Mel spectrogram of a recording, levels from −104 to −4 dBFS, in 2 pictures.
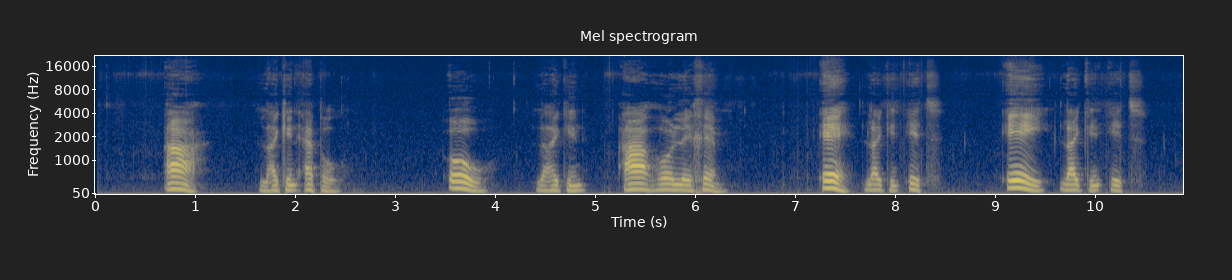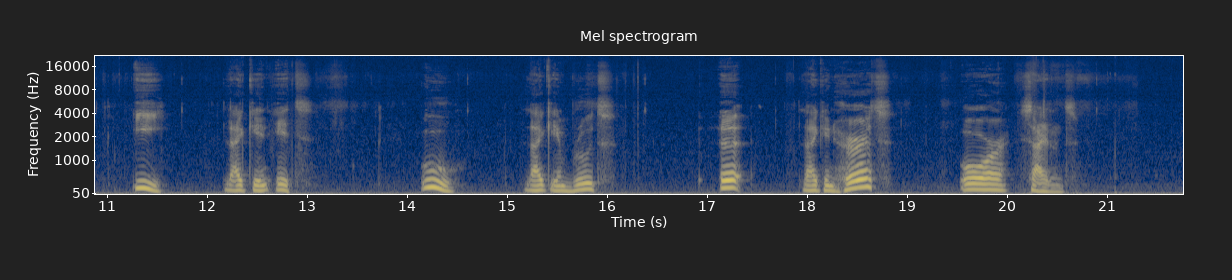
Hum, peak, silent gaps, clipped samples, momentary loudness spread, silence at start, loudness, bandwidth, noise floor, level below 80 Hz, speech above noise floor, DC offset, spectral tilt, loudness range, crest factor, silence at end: none; -12 dBFS; none; under 0.1%; 20 LU; 0.7 s; -31 LUFS; over 20 kHz; -66 dBFS; -64 dBFS; 36 dB; 0.2%; -7 dB/octave; 7 LU; 22 dB; 1.1 s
